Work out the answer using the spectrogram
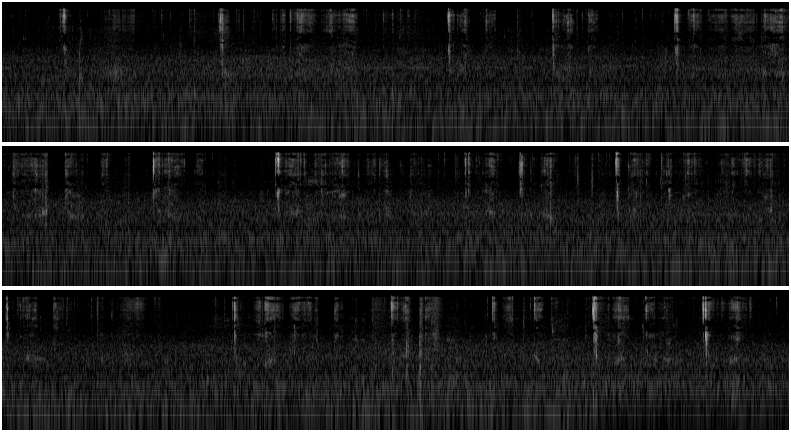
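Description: Snow crunching as it is bitten and chewed: irregular sharp crunches, roughly one a second, over a steady low background noise.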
